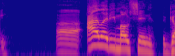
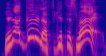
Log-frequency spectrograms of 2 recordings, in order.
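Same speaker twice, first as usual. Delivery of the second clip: mock exasperated inner voice; 9 semitones higher, faster than usual. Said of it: "And I'm thinking".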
